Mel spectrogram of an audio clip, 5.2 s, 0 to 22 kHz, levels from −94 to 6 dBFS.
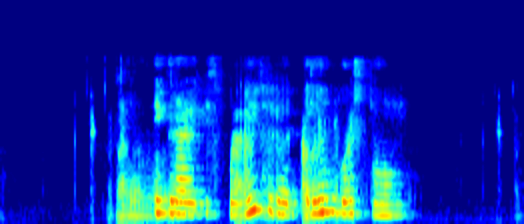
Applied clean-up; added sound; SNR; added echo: neural mask model DeepFilterNet 3.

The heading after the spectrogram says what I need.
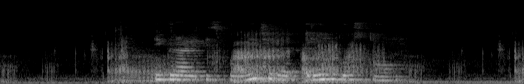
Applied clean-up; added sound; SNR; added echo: none; Growling; 8 dB; reverberation time 0.6 s.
